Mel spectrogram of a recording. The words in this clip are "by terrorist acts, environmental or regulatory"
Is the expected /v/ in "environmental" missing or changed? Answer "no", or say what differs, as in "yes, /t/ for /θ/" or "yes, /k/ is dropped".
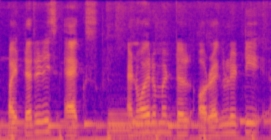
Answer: no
